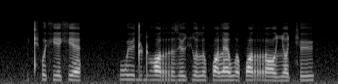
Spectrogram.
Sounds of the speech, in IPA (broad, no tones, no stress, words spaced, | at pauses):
cʰuxʲeːxʲɛ | wyːduɖʱɔ ruzyːçu lupɔlɛ wɤpɔ rɔːʎɒ cy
